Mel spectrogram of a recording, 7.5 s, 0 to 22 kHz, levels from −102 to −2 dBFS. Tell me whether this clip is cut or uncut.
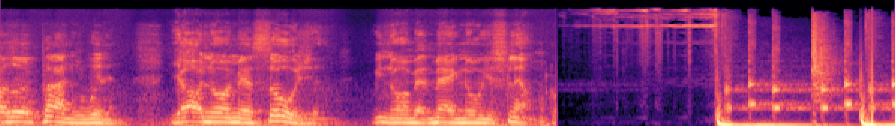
cut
